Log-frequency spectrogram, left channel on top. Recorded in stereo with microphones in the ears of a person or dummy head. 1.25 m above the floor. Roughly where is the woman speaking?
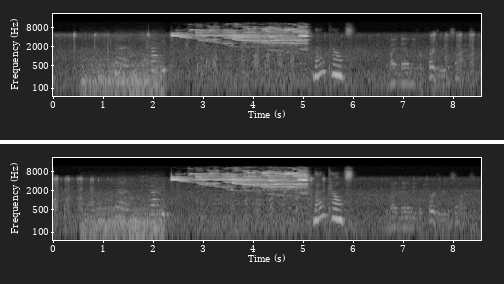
Right.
